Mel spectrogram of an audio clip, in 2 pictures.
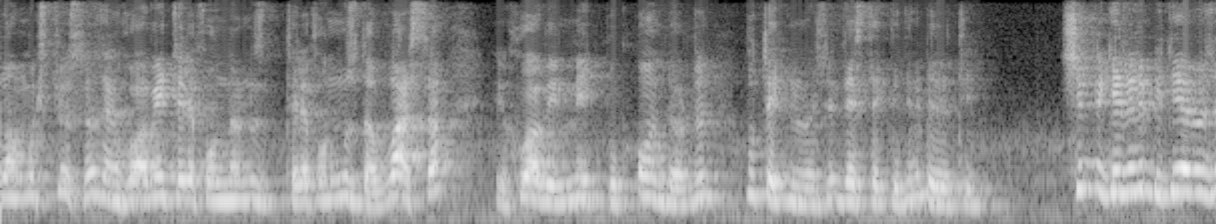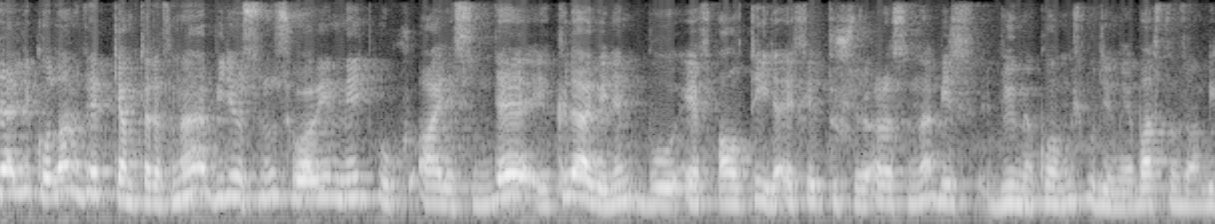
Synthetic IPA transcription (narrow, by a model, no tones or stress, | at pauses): ulˠːanmakist̪ʰijo̞ɾsanɯzhaniɦuavet̪ʰelʲefonlˠaɾɯnɯt̪ʰe̞lʲe̞fo̞numuzd̪avaɾsa | huavemet̪̚bukʰo̞nd̪ø̞ɾd̪ynbut̪ʰɛcno̞lʲo̞ʒinid̪ɛst̪ʰɛclʲe̞d̪iːnibe̞lʲiɾt̪ʰejim | ʃimd̪iɟe̞lʲe̞lʲimbid̪ijæɾø̞zɛlʲːico̞lˠanvɛb̚cʰæmp̚t̪ʰaɾafɯnabilʲijo̞ɾsunuz̥huavemet̪̚bukaːilʲe̞sind̪ɛkʰɯlʲaveninbuɛfalˠt̪ʰɯilʲˠaɛfelʲit̪ʰuʃlˠaɾuaɾasɯnd̪abiɾ | d̪yjmɛkʰo̞lˠmuʃbud̪yjmejɛbast̪ʰɯːnzamanbi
